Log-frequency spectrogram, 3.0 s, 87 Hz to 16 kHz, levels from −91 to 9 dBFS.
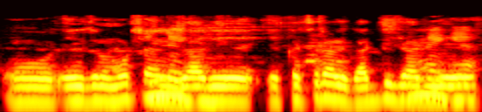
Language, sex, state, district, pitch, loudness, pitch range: Rajasthani, male, Rajasthan, Churu, 145 Hz, -13 LUFS, 145-155 Hz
